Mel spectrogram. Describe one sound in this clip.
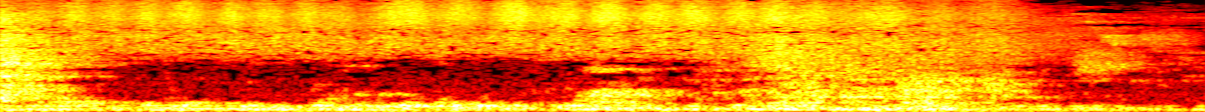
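A duster rubs and scrapes across a chalkboard.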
